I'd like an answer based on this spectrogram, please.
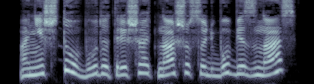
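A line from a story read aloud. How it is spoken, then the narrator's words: Indignant question. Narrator (Russian): возмущенно спросила я у Йена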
